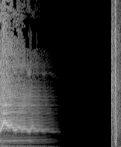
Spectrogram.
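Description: Edited-in comic sound effect: a ringing, pitched tone with a quick downward swoop at its start that fades away within about a second, followed by dead silence.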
